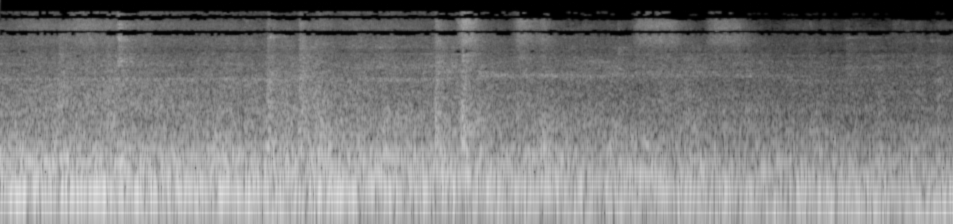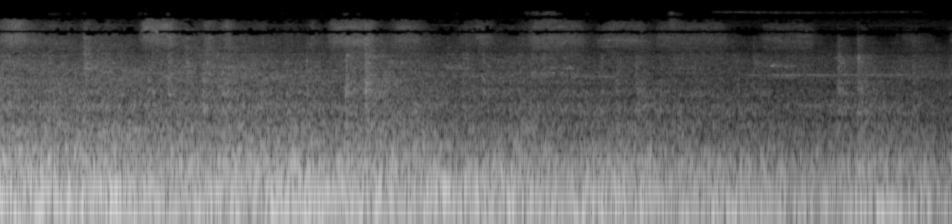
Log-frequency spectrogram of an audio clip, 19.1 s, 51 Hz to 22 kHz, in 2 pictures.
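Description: New York City subway 4 train pulling out of the station and drawing away into the tunnel: low rumble, motor hum and wheel clatter that slowly fade as it goes.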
